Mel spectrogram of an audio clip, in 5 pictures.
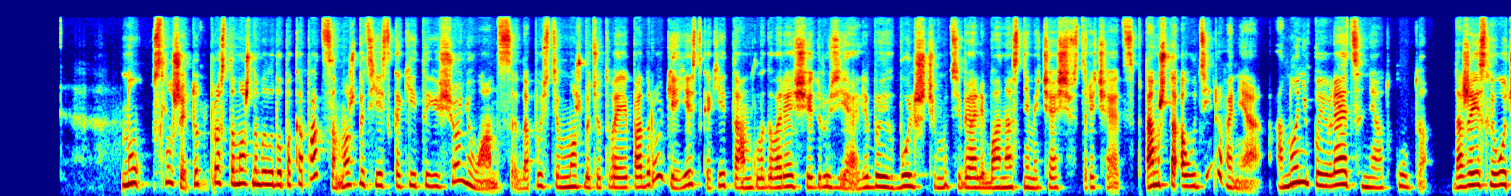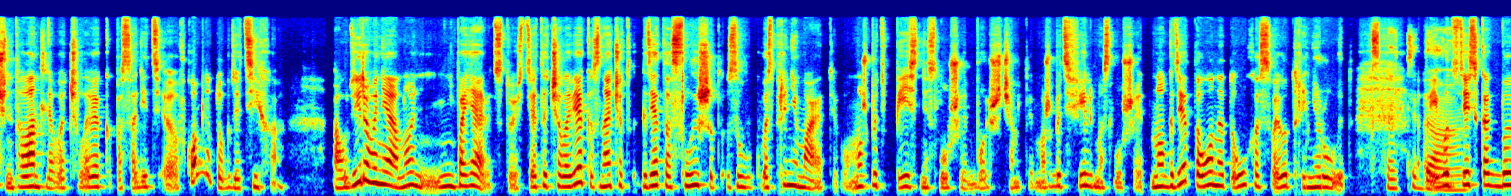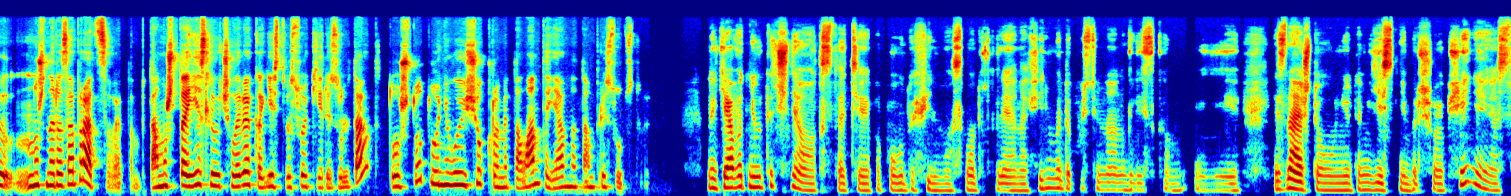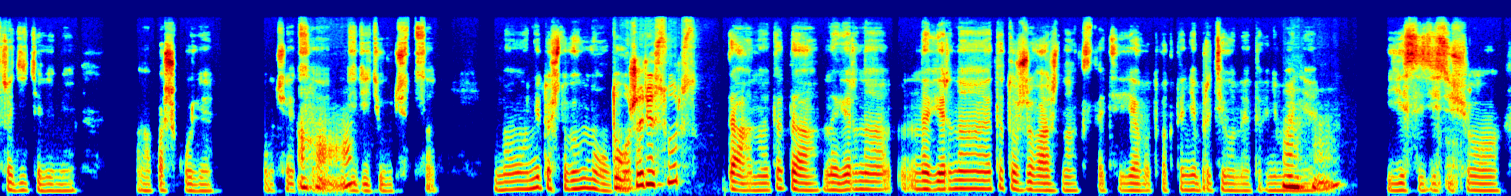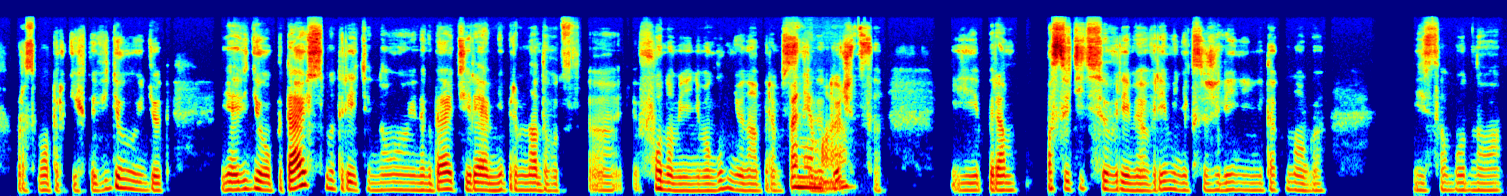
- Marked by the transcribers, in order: other background noise; other noise
- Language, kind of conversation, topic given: Russian, advice, Почему я постоянно сравниваю свои достижения с достижениями друзей и из-за этого чувствую себя хуже?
